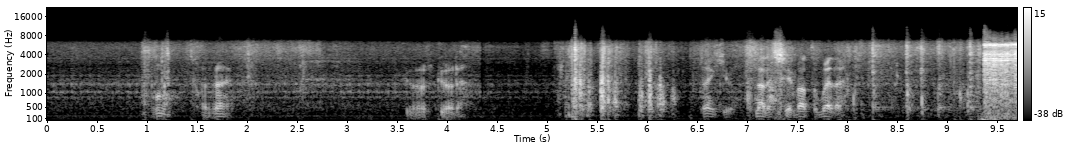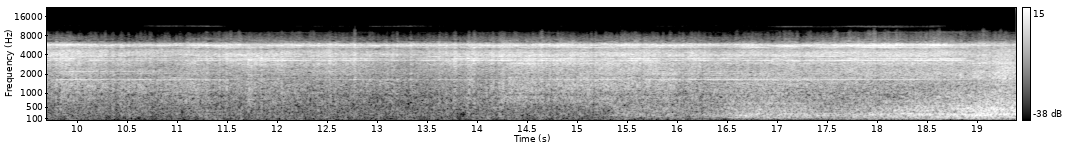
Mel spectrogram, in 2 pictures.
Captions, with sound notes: Good, good. Thank you. Now let's see about the weather. (plane whirring)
